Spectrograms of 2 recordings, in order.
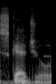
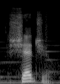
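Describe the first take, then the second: First: It is said the American way. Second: It is said the English way.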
